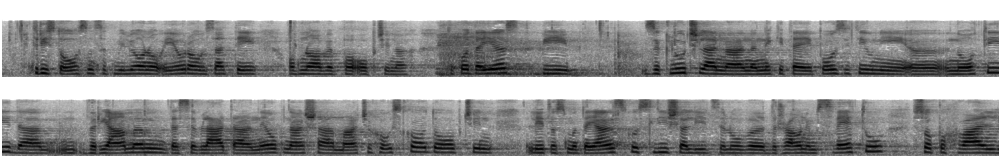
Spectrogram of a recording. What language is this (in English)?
Slovenian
